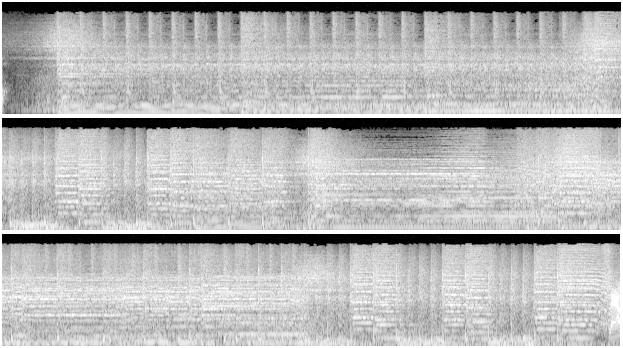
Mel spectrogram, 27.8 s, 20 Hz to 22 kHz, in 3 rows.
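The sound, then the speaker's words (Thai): A full, loud instrumental theme with driving rhythm and layered melodic lines plays continuously for almost thirty seconds, with no talking over it; it is the shared theme from the hero films Movie Taisen Mega Max and Movie Taisen Ultimatum, used when three Riders transform together. “อย่างเช่นตีมของมูวี่ไทเซนเมกะแม็กกับมูวี่ไทเซนอัลติเมทัมที่เป็นตอน3ไรเดอร์แปลงร่างพร้อมกัน มันจะมีตีมกลางเอาเป็นว่าลองไปฟังกันดู”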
